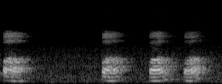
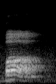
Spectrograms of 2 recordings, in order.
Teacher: If you produce ba, then the vocal cord will vibrate. So these are called as voice sounds. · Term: voiced consonants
